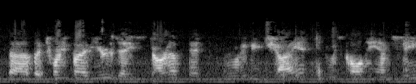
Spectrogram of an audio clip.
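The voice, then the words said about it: American East Coast accent. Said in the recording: “I come from the East Coast. Sorry about the accent”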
